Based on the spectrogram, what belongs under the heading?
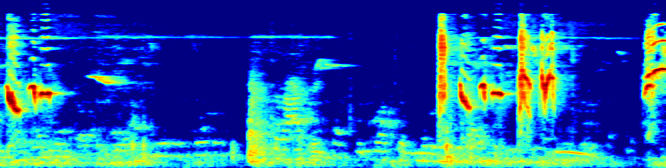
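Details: Greater green leafbird in ngentrok song with mimicked phrases, meant to provoke rival leafbirds: brief bright whistles at the start, a quiet gap, then a cluster of quick slurred whistles and chips, with a final burst at the end.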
